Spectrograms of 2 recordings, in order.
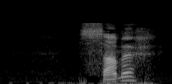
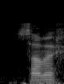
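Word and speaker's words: סמך: Samech is the S sound, as in sing. Samech is S, as in sing.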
